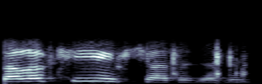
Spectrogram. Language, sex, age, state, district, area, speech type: Kashmiri, female, 18-30, Jammu and Kashmir, Bandipora, rural, conversation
